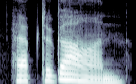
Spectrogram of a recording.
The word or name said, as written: heptagon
